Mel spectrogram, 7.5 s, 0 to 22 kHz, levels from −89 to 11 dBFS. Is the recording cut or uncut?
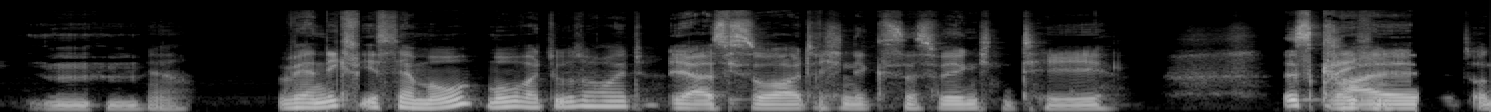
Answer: cut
